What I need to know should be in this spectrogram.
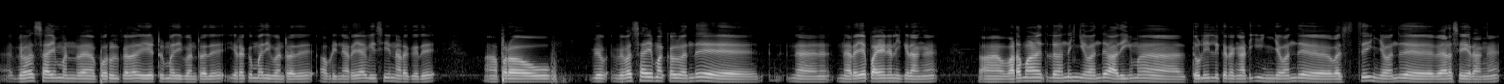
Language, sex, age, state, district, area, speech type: Tamil, male, 18-30, Tamil Nadu, Erode, rural, spontaneous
